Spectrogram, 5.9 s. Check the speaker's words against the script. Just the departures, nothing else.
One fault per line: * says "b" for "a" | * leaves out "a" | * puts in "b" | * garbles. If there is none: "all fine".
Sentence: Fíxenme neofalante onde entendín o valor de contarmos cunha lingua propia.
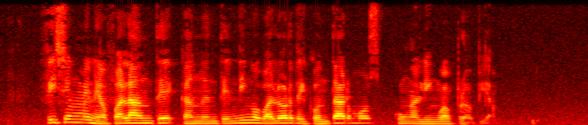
* says "cando" for "onde"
